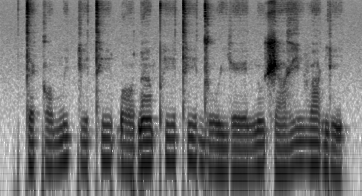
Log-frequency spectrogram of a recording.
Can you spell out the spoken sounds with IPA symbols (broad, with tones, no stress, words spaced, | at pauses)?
tɛ˨kɔ˨mi˦ki˨ tʰi˦ɓɔ˨ ɗã˦pʰi˦tʰi˦ duː˨jeː˨nũ˦ʃa˨˦ ɣi˦βa˦ɡĩ˨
